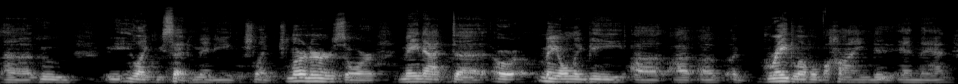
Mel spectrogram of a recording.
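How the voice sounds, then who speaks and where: A man with a mid-pitched voice co-hosts an informal panel. He talks haltingly, restating points for emphasis, and is recorded a little way from the microphone. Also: recorded from a distance. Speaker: communications director co-hosting a district show.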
